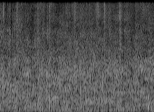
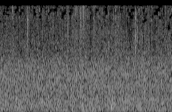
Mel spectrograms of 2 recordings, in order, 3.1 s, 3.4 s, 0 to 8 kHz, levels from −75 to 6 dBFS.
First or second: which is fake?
first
